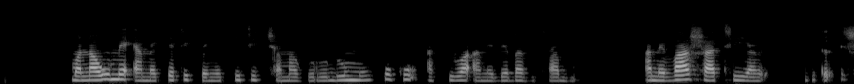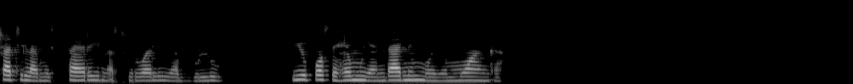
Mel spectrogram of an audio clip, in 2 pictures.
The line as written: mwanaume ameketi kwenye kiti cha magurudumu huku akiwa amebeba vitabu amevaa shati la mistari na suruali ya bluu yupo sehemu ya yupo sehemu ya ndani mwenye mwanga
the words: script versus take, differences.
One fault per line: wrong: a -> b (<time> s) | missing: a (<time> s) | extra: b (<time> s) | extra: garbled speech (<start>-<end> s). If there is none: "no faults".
missing: yupo sehemu ya (12.3 s)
